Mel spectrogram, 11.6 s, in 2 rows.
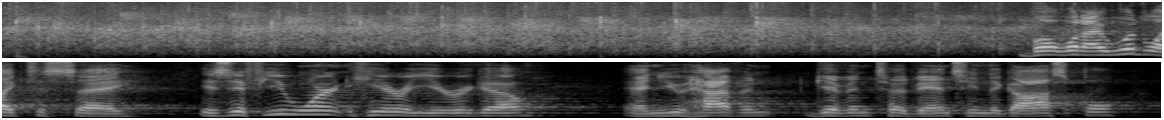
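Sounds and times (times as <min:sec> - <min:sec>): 
church audience applauding: 0:00.0 - 0:05.8
speech: 0:05.1 - 0:11.5.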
